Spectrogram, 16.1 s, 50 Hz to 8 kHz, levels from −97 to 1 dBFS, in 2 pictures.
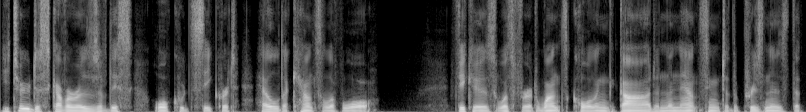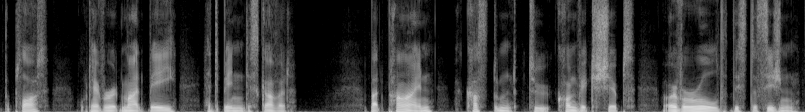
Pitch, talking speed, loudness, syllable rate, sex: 95 Hz, 155 wpm, -22 LUFS, 5.4 syllables/s, male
